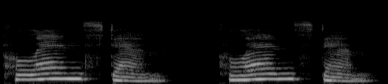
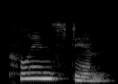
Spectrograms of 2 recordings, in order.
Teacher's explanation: we do want a nice open E for those sounds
